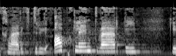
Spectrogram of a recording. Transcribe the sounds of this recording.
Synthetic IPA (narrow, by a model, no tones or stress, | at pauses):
kʰχlɛːɾɪkd̪̥ɾyːʔɑpkleːntʋɛːɾd̥i | ɡ̥ɪ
